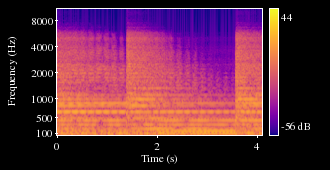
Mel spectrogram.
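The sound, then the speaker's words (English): An electric guitar plays a power chord through a Chellee Ponyboy overdrive pedal with the gain turned up, on the left voicing setting. The chord is loud and distorted and is struck three times, each ringing out with a long sustain before the next attack. “Let's see if we can detect the difference when I turn up the gain and let a power chord ring out and change it.”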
